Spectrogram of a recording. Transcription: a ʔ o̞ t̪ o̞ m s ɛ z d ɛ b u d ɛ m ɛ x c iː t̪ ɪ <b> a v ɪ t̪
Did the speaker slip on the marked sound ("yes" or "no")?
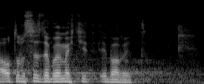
no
